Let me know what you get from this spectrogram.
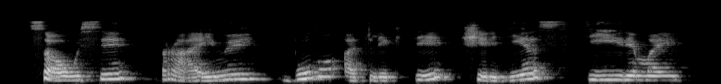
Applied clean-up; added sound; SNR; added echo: none; none; none; none.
